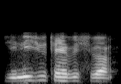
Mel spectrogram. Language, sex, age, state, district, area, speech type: Bodo, male, 60+, Assam, Chirang, rural, conversation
